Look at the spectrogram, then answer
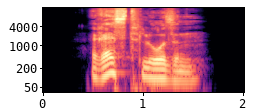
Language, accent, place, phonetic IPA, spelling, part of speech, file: German, Germany, Berlin, [ˈʁɛstloːzn̩], restlosen, adjective, De-restlosen.ogg
- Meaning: inflection of restlos: 1. strong genitive masculine/neuter singular 2. weak/mixed genitive/dative all-gender singular 3. strong/weak/mixed accusative masculine singular 4. strong dative plural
